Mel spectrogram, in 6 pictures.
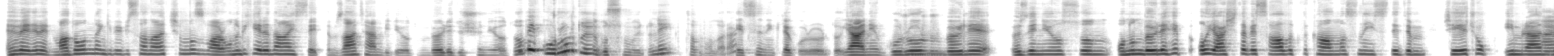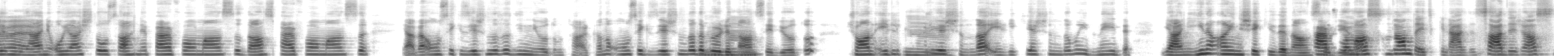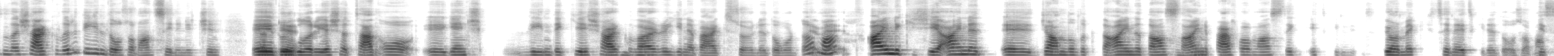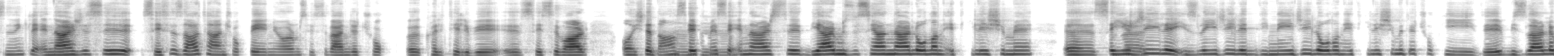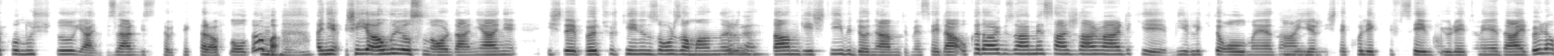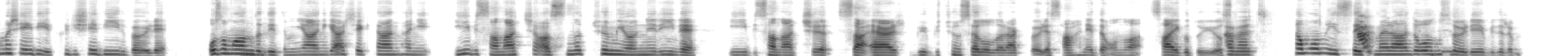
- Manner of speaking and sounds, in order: other background noise; tapping; unintelligible speech
- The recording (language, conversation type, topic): Turkish, podcast, Canlı konserler senin için ne ifade eder?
